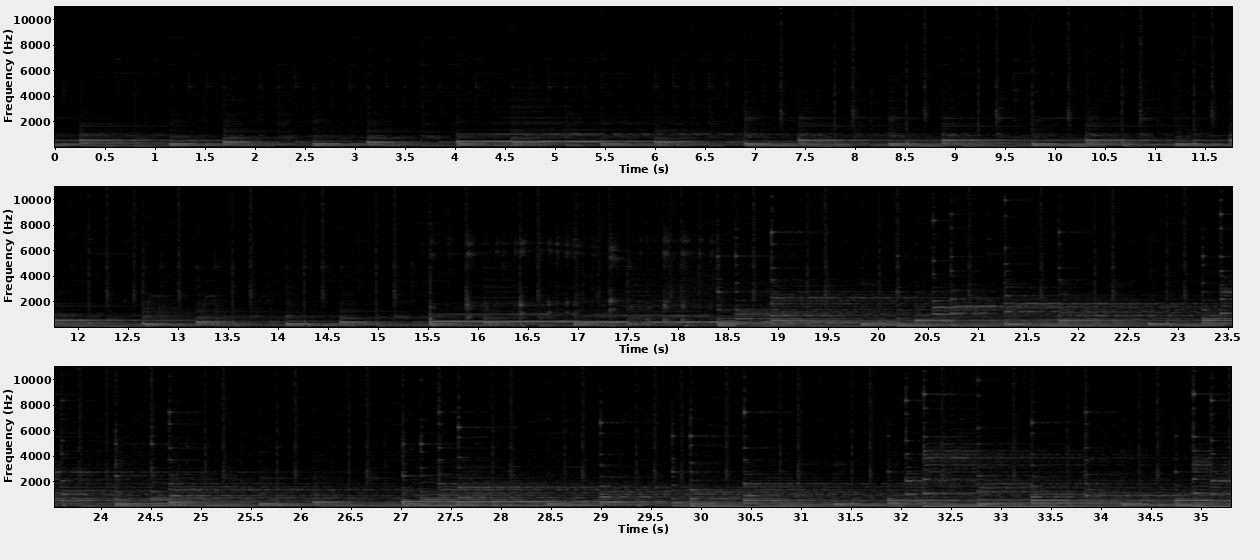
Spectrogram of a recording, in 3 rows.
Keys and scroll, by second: 7.6 Delete, 9.2 shift+r, 25.6 f.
